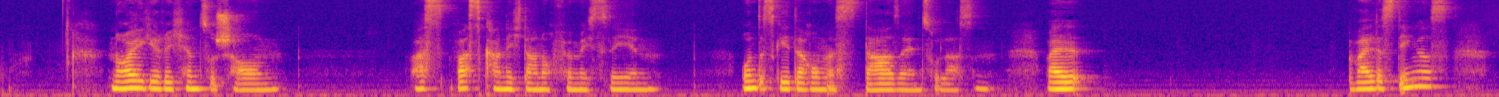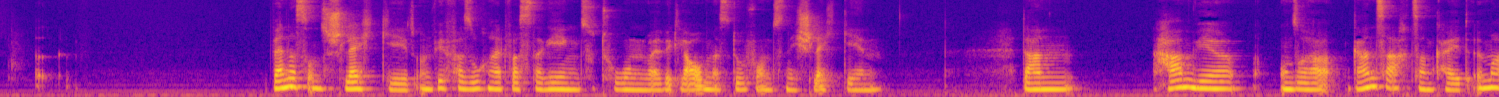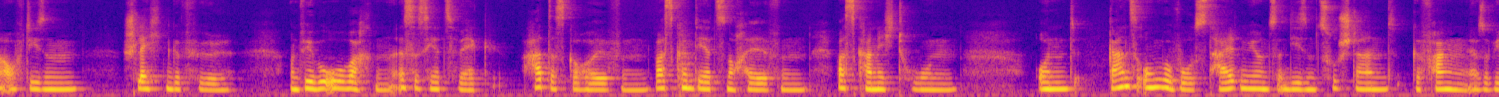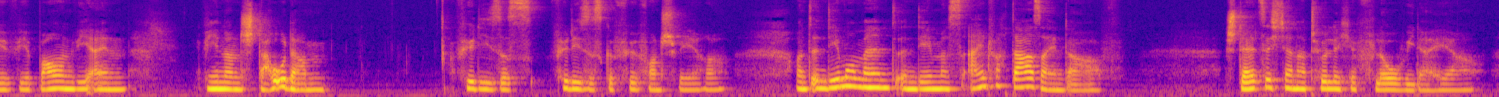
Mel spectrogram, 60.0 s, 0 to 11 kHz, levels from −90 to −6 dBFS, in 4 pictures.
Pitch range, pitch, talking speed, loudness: 175-205 Hz, 190 Hz, 120 wpm, -20 LUFS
